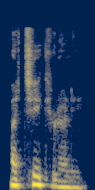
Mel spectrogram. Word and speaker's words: particularly: They're putting the ly on the end. So obviously sometimes it's particular or particularly. Let's listen to how they say it. That's a more accurate way. particularly, Yeah, I think that's similar. Listen once again. particularly, Particularly. So I think she's emphasizing the I, particularly.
